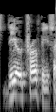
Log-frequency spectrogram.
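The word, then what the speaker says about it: Diotrephes: I wrote to the church, but Diophrates, who loves to have the preeminence among them, doesn't receive us. That doesn't sound very good, does it? So, and this guy, Diotrophes, I guess better pronunciation, he was apparently an elder or a self-appointed leader of an unnamed assembly.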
